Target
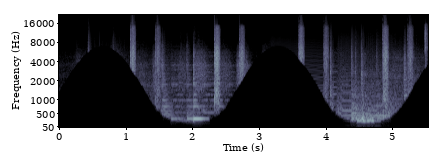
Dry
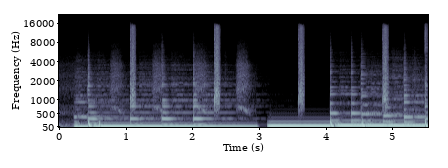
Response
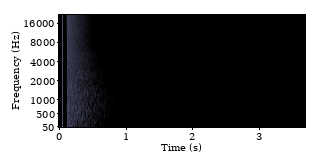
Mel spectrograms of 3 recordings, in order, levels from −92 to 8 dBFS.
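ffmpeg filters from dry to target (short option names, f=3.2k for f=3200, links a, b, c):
-filter_complex "[0:a]acrossover=split=400|820|5000[a][b][c][d];[c]dynaudnorm=f=130:g=5:m=8dB[e];[d]alimiter=level_in=0.5dB:limit=-24dB:level=0:latency=1:release=437,volume=-0.5dB[f];[a][b][e][f]amix=inputs=4:normalize=0,firequalizer=gain_entry='entry(100,0);entry(190,5);entry(440,-14);entry(1100,-17);entry(5300,-5);entry(7500,-10)':delay=0.05:min_phase=1,asoftclip=type=hard:threshold=-16.5dB,highpass=f=72:w=0.5412,highpass=f=72:w=1.3066,equalizer=f=9.3k:w=0.36:g=9,aecho=1:1:374:0.422,afftfilt=real='re*gte(b*sr/1024,240*pow(7100/240,0.5+0.5*sin(2*PI*0.38*pts/sr)))':imag='im*gte(b*sr/1024,240*pow(7100/240,0.5+0.5*sin(2*PI*0.38*pts/sr)))':win_size=1024:overlap=0.75,volume=3.5dB"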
